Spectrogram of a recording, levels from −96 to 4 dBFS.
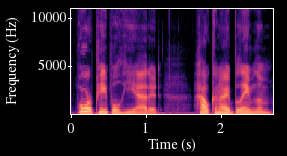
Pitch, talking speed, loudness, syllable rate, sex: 185 Hz, 200 wpm, -17 LUFS, 5.9 syllables/s, female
